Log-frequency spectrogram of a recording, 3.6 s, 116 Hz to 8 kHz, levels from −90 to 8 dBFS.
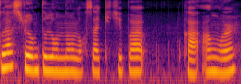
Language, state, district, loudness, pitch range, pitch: Ao, Nagaland, Kohima, -17 LUFS, 220-240 Hz, 220 Hz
